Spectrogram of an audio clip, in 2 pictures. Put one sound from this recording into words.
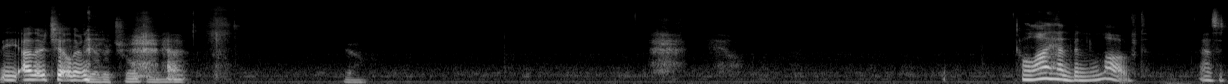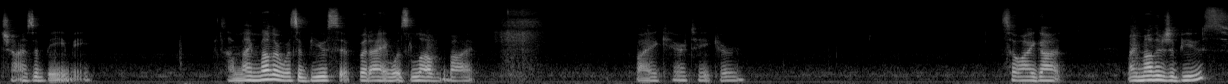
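A woman speaks calmly and thoughtfully nearby, with pauses.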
